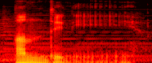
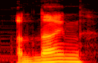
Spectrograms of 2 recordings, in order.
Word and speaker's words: Undine: We can now summon the water goddess Andini. Undine. It's pronounced differently in different areas.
